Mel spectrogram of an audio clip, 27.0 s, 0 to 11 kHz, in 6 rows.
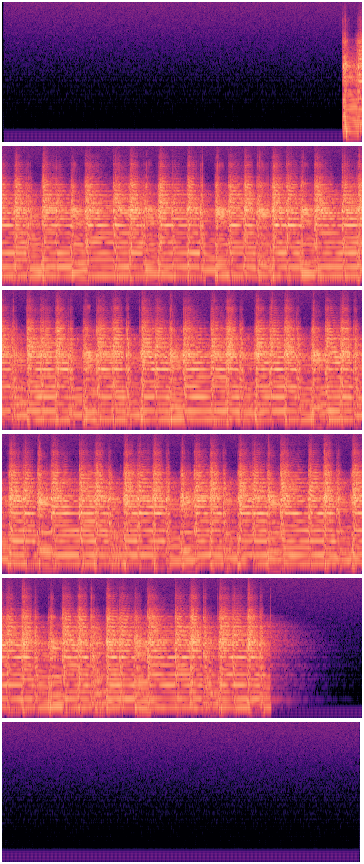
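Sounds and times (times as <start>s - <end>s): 
guitar intro: 4.3s - 21.8s.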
